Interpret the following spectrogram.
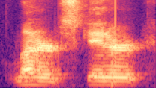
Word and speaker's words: Lynyrd Skynyrd: record came out which was named produ or pronounced Leonard Skinner came out in 1973 and I'm sure some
